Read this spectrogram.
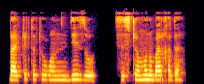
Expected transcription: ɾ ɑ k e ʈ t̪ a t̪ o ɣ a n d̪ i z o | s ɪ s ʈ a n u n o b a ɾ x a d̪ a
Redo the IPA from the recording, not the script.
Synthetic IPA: ɾ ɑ k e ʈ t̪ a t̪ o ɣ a n d̪ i z o | s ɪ s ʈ a m u n o b a ɾ x a d̪ a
